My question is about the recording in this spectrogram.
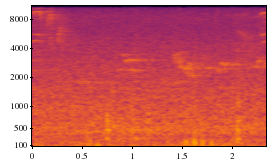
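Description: Quiet outdoor ambience with a steady low hiss and a few faint bird chirps. A couple of soft wooden knocks come about a second and a half in, as a wooden beehive frame is set down into a nuc box.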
